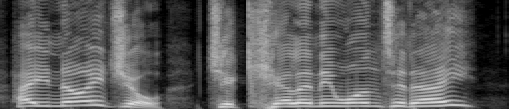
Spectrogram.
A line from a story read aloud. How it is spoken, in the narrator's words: Sandy, who was now a little bit merry, shouted out really loudly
